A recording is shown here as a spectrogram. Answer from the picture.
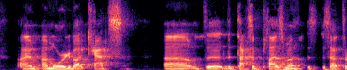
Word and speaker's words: toxoplasma: The toxoplasma, is that the right?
